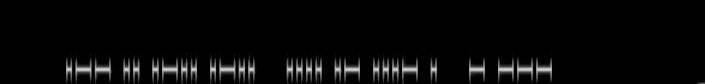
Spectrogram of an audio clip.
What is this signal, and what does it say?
Morse code, heard as a keyed tone, about 32 wpm, 700 Hz. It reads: WILL HAVE TO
